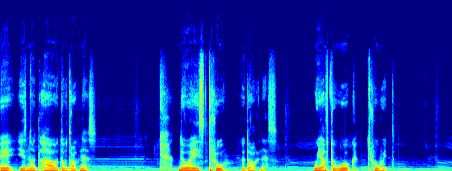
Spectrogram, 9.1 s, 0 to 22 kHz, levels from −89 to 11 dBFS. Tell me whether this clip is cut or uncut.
uncut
